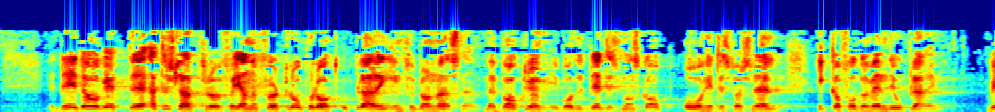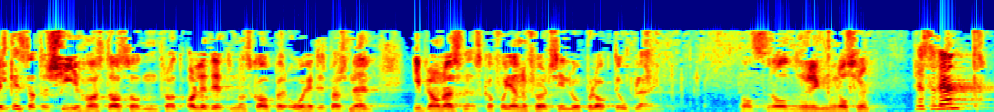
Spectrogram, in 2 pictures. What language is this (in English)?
Norwegian Nynorsk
